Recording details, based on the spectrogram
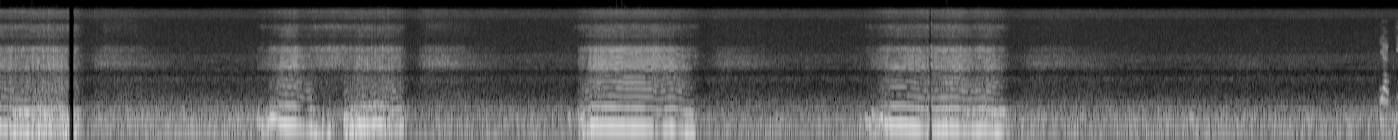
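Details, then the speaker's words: Sleeping young child gives three loud, rough snores, then several seconds of near silence with no airflow while chest and abdominal movements continue: snoring followed by obstructive sleep apnea. "aquí vemos ese parar de roncar, ¿verdad? Ya no ronca, ahí está la apnea, no hay flujo de aire."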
